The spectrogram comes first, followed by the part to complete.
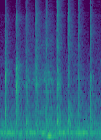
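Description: One person clapping quickly and evenly, about five claps a second, heard faintly over a video call with a steady low hum underneath.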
